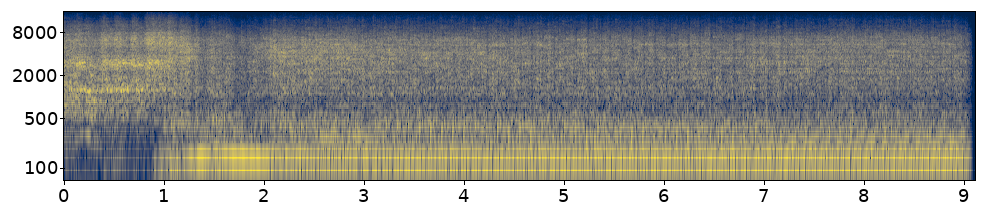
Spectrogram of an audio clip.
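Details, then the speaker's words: 1997-2001-type Jeep Cherokee XJ (a '99) 4.0L straight-six just after exhaust manifold replacement, muffler and catalytic converter not yet connected: quick crank, then a loud but steady, even idle with no misfire; normal start, some smoke from oil residue. "actually gonna sound really loud because I don't have the muffler catalytic converter hooked up I still I got to do that yet"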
